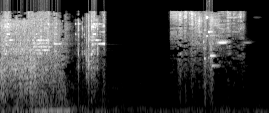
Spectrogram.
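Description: Sound effects of an animated channel-logo intro: a loud, dense rush for the first second, then two short bursts of glass-like shattering and tinkling, about a second and a half apart.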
